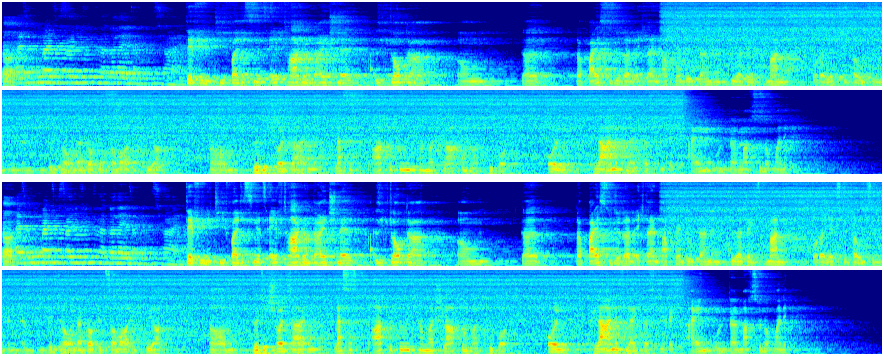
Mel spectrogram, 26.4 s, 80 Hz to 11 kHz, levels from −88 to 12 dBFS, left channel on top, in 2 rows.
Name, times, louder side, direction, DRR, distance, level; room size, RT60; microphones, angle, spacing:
voice 1, 0.2-2.8 4.2-4.6 14.0-14.4, right 1 dB, 90° right, 0 dB, 8.0 m, -33 dB
voice 2, 2.8-6.4 6.8-7.3 7.8-8.1 8.6-11.8 12.2-15.7 16.3-20.8 21.4-21.7 22.0-25.0, right 3 dB, 70° right, 6 dB, 1.3 m, -26 dB
sound 1, 9.9-23.4, equal, 5° right, 4.9 m, -35 dB
27.5 x 17.5 x 9.3 m, 2.4 s
head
